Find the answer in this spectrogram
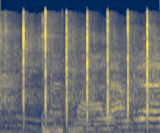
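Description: One person clapping alone, a steady run of sharp hand claps at about four a second.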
